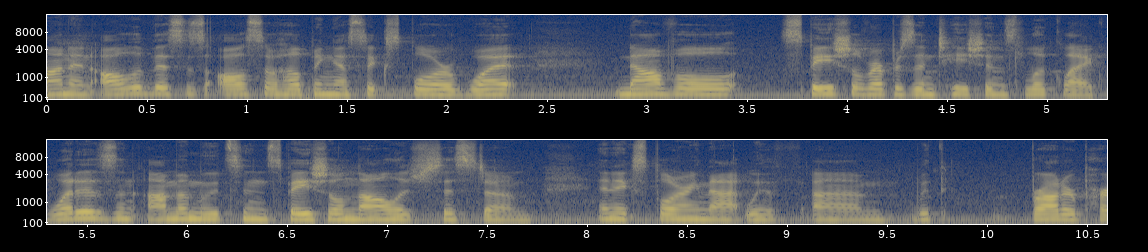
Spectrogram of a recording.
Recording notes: This recording is from the second half of a panel entitled “Telling the Truth of the California Missions,” which was part of the Telling and Teaching the Truth of the California Missions event.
